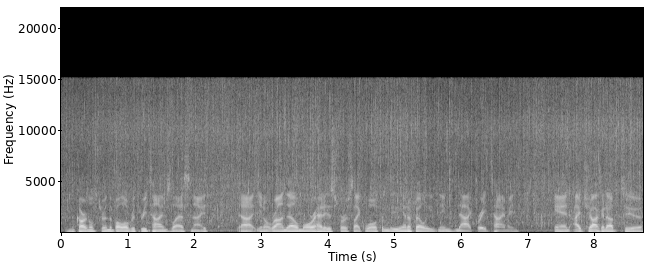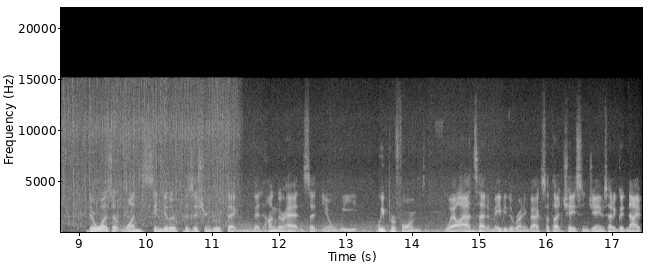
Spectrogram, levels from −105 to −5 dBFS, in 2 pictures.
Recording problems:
rain or running water; noticeable; throughout; 10 dB below the speech

